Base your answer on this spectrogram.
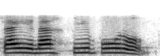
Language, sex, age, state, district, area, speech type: Bodo, female, 45-60, Assam, Kokrajhar, urban, conversation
